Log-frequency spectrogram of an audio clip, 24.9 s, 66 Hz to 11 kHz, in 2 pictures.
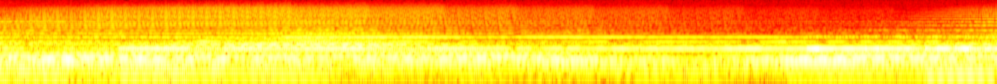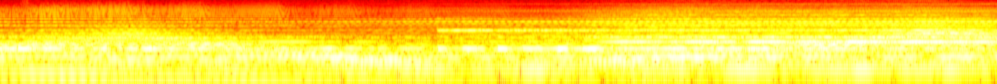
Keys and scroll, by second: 2.8 shift+x, 4.1 ctrl+space, 8.0 ctrl+alt+shift+space, 13.6 ctrl+shift+], 14.9 ctrl+[.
